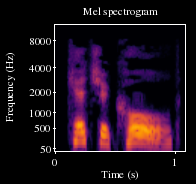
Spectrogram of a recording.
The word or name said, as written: catch a cold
